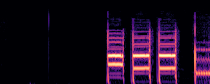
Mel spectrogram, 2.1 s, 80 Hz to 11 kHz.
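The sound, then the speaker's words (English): Telephone keypad tones as a call is dialed: four short, evenly spaced electronic beeps. The last beep is slightly lower in pitch, and no voices are heard. “I have her phone number, but I was told to dial 711.”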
